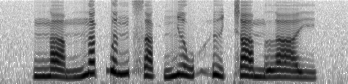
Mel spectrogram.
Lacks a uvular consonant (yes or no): yes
